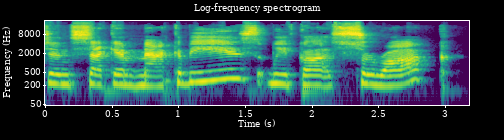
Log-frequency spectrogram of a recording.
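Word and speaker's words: Sirach: We've got Sarak, which I have been pronouncing Srirach because it's a ch. Sure. Um, but it apparently is a hard C or a K, if you will.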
